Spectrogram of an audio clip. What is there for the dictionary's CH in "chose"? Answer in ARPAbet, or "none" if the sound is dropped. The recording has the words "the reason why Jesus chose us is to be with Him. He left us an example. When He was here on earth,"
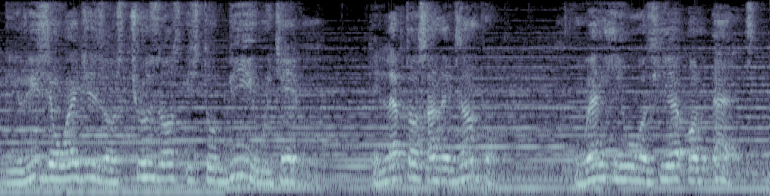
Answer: CH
